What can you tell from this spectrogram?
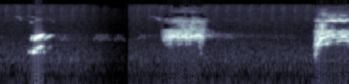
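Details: Sloth squeaks: a brief high chirp, then two longer harmonic squeals about a second and a half apart, each dropping slightly at the end, over a quiet background.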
